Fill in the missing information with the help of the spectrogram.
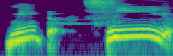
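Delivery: मीट, सी said very slowly with long ee; long ee demo. Shown as a demonstration. Teacher showing long ee, very slowly. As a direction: hold the ee in मीट and सी. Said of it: "अगर हम ई पर रुक रहे हैं".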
